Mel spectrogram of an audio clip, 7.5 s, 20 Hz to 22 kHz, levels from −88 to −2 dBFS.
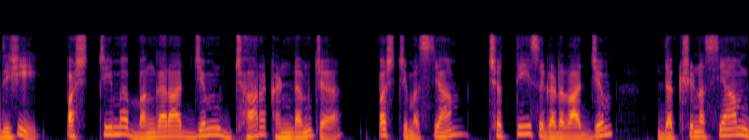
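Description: No faults are audible in the speech, which has come through a wideband call path with nothing above 8 kHz, consistent with G.722 coding.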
